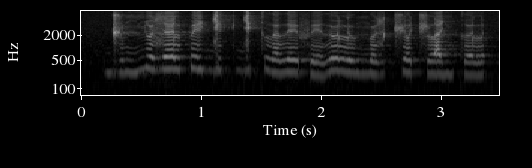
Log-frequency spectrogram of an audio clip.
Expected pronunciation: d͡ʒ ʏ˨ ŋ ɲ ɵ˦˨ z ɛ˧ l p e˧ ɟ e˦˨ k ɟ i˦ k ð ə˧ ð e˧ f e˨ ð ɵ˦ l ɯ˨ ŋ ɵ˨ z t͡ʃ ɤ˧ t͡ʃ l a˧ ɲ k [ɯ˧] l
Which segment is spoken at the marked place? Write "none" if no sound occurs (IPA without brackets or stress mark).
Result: ə˧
